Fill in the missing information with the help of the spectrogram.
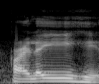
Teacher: لی یالین ہے، تھوڑا نرمی کے ساتھ کھینچ کر ادا کریں گے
